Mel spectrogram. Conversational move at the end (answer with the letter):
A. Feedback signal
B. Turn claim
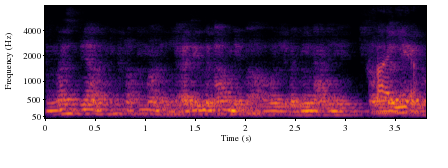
B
